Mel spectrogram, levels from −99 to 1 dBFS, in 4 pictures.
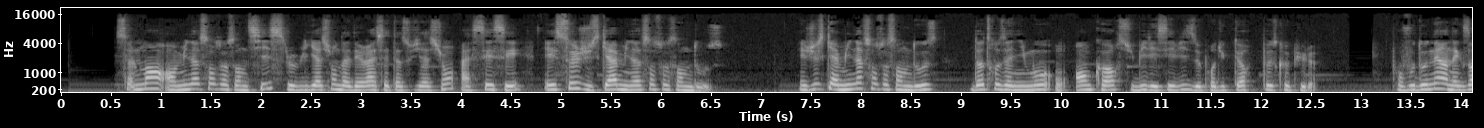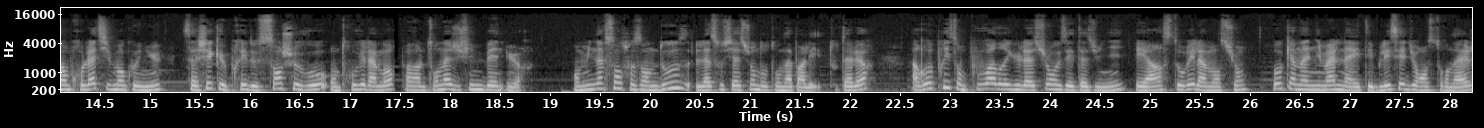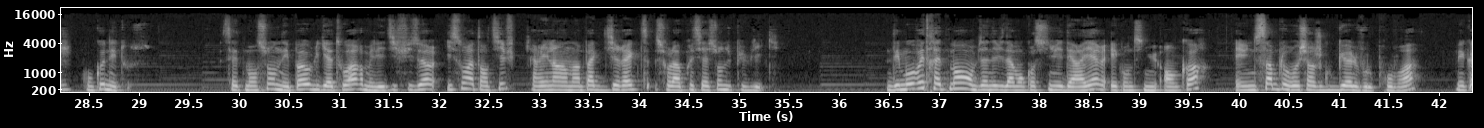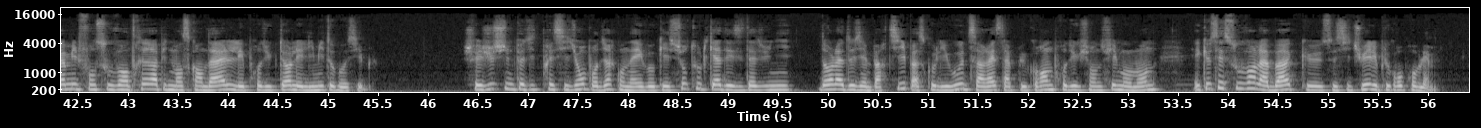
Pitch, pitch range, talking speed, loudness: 200 Hz, 180-220 Hz, 195 wpm, -27 LUFS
